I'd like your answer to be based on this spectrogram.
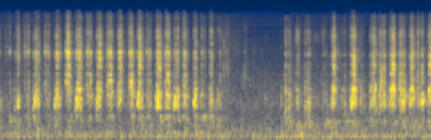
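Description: A wooden stylus rubs and scratches repeatedly across a black-coated scratch-art page in a spiral-bound book, clearing small areas of coating. Quick, bright rasping strokes come at about four per second, pause briefly near the middle, then resume with the same dry, scratchy rhythm.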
